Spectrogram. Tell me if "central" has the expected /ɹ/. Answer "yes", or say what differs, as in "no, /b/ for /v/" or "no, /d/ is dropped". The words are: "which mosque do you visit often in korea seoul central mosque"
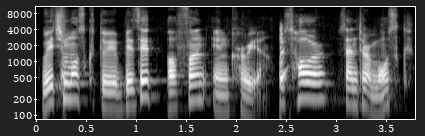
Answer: no, /ɹ/ is dropped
